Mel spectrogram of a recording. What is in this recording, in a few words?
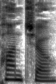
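"poncho", American English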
